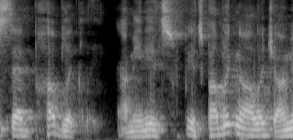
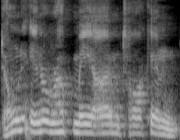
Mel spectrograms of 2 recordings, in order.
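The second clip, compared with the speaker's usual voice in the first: mock angry delivery, pitched up higher; 6 semitones higher than usual. Retelling a phone call where the other person got angry: imitating an angry retort. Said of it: "she got angry".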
